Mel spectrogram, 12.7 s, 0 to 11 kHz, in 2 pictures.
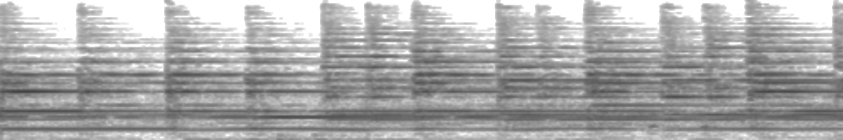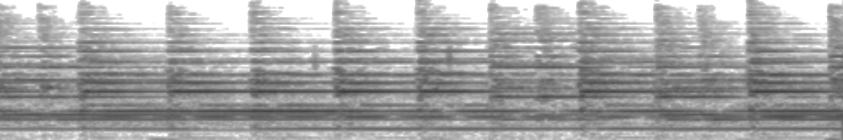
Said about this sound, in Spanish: Antes de nada, vamos a escuchar cómo suenan esas campanas en caso de que superen esos 35 grados con esta pieza, con este toque que ha compuesto Rosalina. Así suena.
